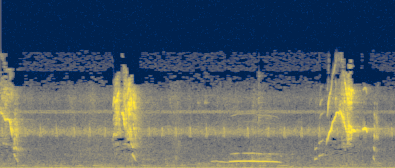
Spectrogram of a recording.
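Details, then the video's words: Baby monkey Jinx crying, possibly from hunger: one drawn-out, steady whining note lasting under a second, with high chirping bird-like sweeps before and after over a low rumbling background. "What Happen For Poor Baby Monkey Jinx Why Crying Like This? Maybe Poor Baby Jinx is Hungry"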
